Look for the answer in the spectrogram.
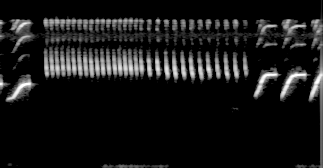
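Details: Ngriwik cuit-cuit lure song for young canaries: an upward whistle, then a fast, even trill of some twenty-five tiny notes, ending in repeated rising whistled slurs.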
